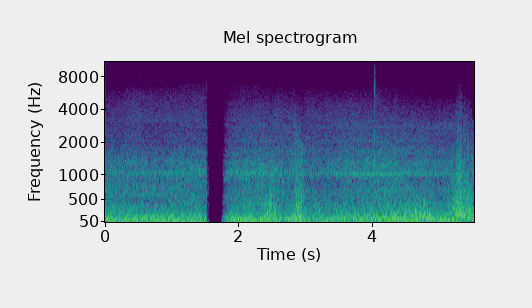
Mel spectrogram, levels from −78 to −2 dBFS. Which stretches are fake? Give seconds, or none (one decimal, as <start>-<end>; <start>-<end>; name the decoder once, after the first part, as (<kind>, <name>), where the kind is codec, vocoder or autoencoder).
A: 1.1-2.3 (autoencoder, DAC-VAE)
